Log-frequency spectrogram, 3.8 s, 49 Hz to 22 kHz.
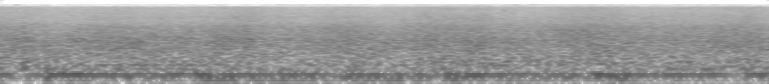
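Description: Ocean waves roll and wash continuously in the Assassin's Creed 4 Black Flag video game, a dense, steady surf with wind noise and a low rumble underneath, no voices.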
